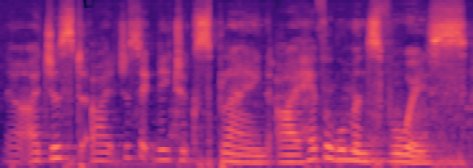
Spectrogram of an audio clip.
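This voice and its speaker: A woman's voice: on the low side, expressive, normal speed, warm tone, a little hiss or hum. A woman voicing a Deaf man on a panel, in the first person, hesitant with many fillers. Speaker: sign language interpreter voicing a Deaf male panellist.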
